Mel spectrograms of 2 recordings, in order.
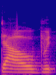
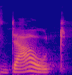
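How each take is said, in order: First: The b sound is pronounced. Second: The b sound is silent. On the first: The speaker calls it wrong. "it is not doubt" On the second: The speaker calls it right. "it is doubt"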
